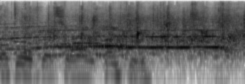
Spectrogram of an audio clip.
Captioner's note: audience clapping and cheering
